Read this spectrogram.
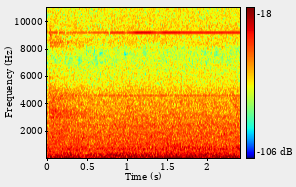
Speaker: Humming. I don't like that. Either it's not getting enough power through it, so it's causing it to hum.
